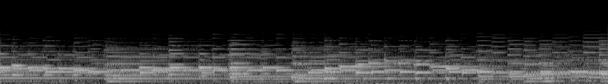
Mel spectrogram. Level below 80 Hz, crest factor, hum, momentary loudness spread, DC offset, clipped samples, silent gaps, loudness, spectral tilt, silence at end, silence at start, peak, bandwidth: -52 dBFS; 14 dB; none; 2 LU; under 0.1%; under 0.1%; none; -25 LUFS; -10 dB/octave; 0 s; 0 s; -10 dBFS; 5 kHz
